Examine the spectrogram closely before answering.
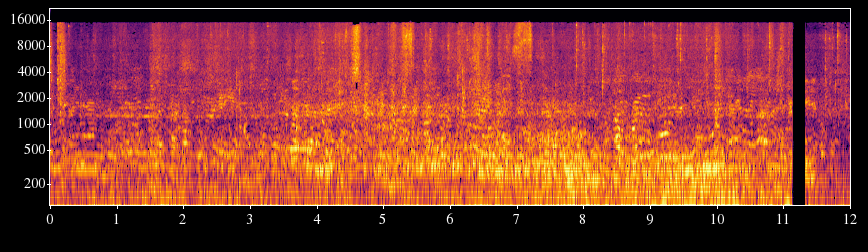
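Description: Stiff fabric rustles as a man pulls on clothing.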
